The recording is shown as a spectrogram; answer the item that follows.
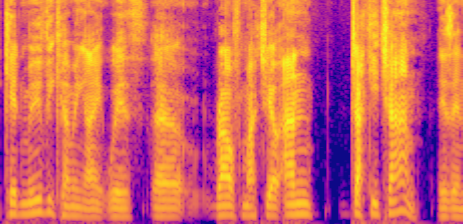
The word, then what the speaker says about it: Ralph Macchio: Miyagi, because if Ralph Macchio, is that how you say it?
